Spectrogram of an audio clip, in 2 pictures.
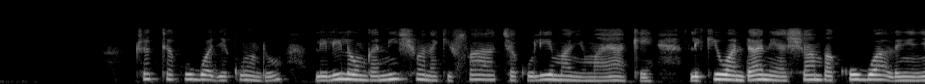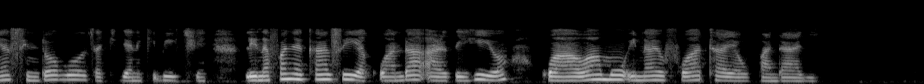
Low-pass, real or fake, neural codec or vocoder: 5.4 kHz; real; none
